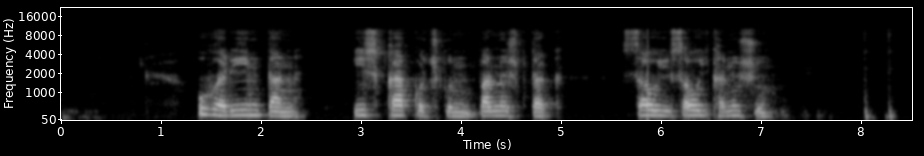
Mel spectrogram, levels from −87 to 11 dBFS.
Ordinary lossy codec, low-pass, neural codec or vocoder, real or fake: Opus, 32 kbps; 9.9 kHz; none; real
